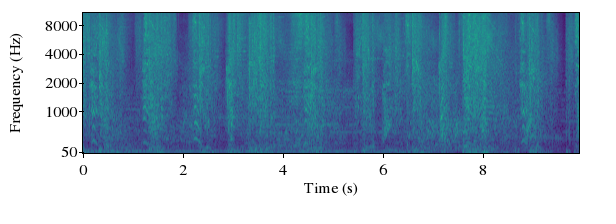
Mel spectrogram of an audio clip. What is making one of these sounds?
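Game weapons hit with sharp impacts.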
